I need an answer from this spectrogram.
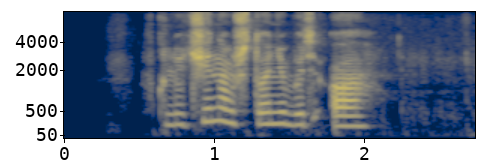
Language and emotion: Russian, neutral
